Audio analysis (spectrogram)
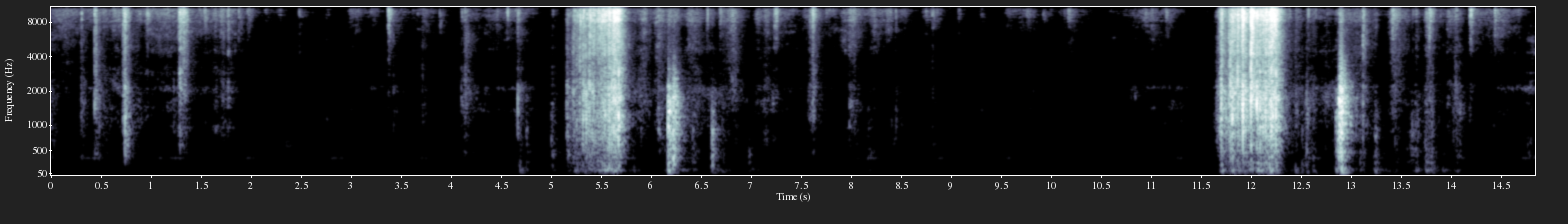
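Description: A deck of oracle cards is shuffled twice, each a brief loud riffle of crisp rapid flutters, separated by quieter handling taps and soft shuffling.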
